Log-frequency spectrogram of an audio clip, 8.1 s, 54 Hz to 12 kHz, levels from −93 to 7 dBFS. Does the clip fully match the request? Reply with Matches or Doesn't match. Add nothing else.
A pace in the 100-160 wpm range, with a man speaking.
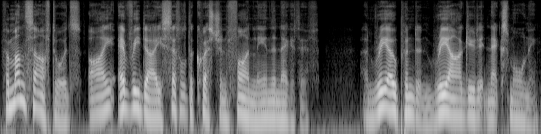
Matches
